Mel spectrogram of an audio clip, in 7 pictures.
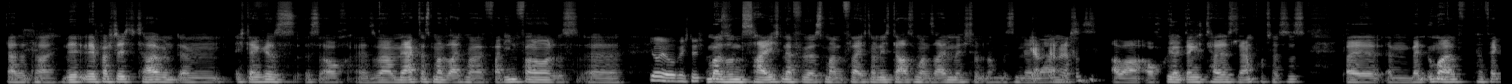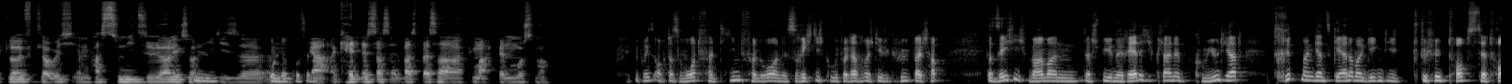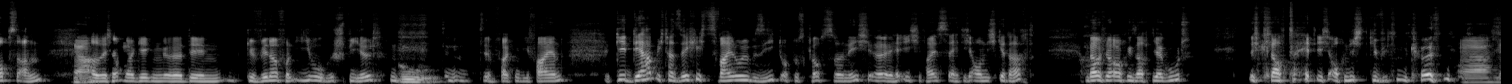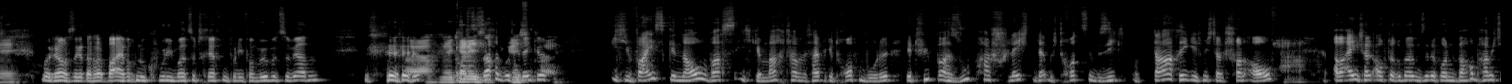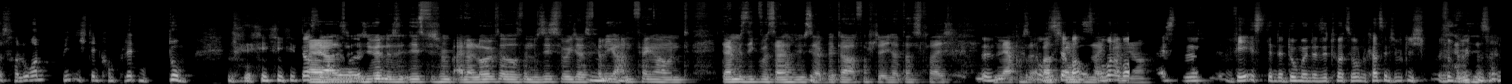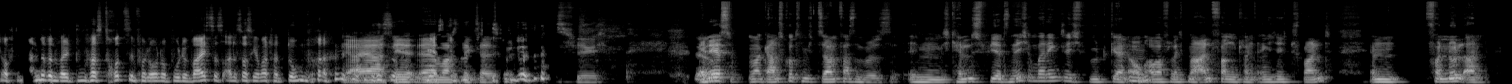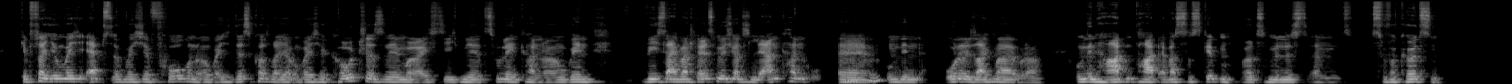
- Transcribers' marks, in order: chuckle; in English: "Learnings"; other noise; chuckle; in English: "fucking defined"; chuckle; laughing while speaking: "gewinnen können"; giggle; stressed: "dumm?"; laugh; unintelligible speech; chuckle; unintelligible speech; laughing while speaking: "wütend"; chuckle; laugh; laughing while speaking: "Wer ist hier wirklich der Dumme?"
- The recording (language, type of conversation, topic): German, podcast, Was hat dich zuletzt beim Lernen richtig begeistert?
